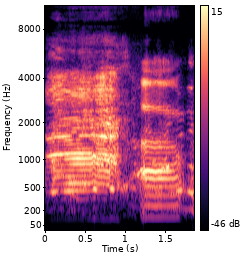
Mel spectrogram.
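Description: A cow at a cattle market moos loudly nearby in two long, drawn-out calls with a brief break between them.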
